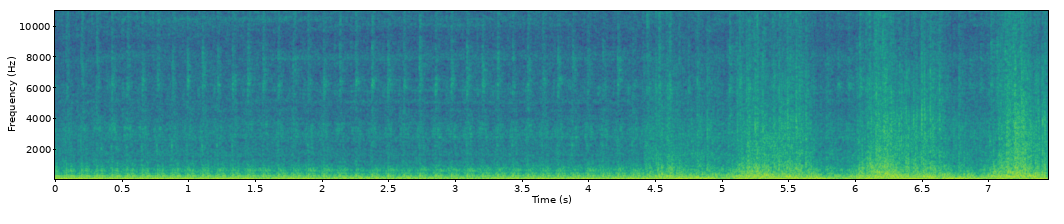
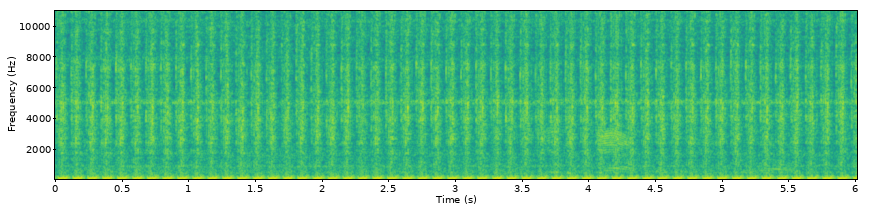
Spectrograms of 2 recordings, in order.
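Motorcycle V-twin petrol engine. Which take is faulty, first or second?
second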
